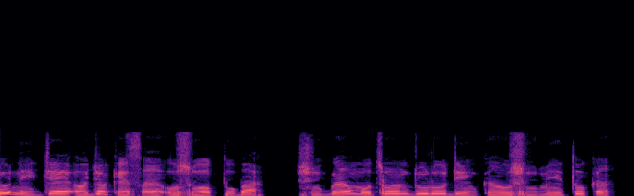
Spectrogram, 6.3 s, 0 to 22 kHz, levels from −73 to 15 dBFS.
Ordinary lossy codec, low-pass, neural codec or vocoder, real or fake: AAC, 32 kbps; 7.2 kHz; none; real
